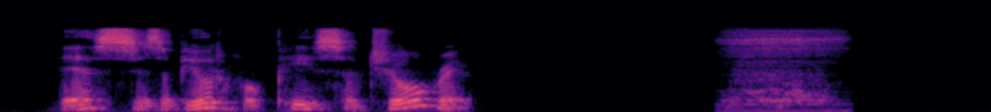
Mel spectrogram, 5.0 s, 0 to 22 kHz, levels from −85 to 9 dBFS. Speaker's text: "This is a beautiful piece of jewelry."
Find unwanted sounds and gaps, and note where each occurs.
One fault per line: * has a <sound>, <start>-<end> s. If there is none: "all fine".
* has a throat clearing, 3.6-4.3 s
